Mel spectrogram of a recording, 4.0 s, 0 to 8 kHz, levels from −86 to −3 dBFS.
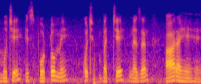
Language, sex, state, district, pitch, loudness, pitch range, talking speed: Hindi, male, Madhya Pradesh, Katni, 125 Hz, -20 LUFS, 110-145 Hz, 150 wpm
